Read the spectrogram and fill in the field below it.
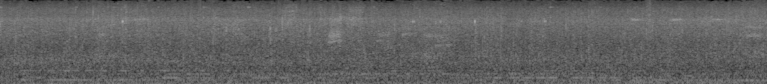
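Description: Footsteps run over soft ground and grass.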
